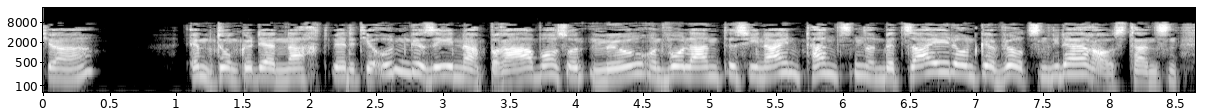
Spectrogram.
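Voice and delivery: a sly, friendly trader agreeing; Lyseni captain. Acted.

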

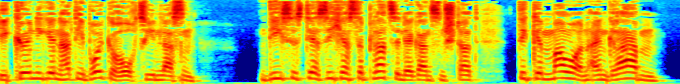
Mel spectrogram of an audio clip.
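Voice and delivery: high, loud address to a crowd; calling out. A narrator's reading. Girl tells the guests the castle is safe, calling out. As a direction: reassure the hall at full voice. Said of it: "rief sie".

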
